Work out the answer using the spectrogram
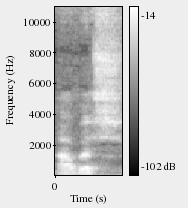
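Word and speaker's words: Alves: ewan martin up in avis spell a l v e s one of these weird scottish words it doesn't pronounce anything look like it looks like but hey that is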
